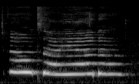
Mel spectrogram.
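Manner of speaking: drawn-out high, loud cry. A narrator's reading. Anne crying out to her friend, loud and drawn out. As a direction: cry her name out with yearning. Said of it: "cried Anne".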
